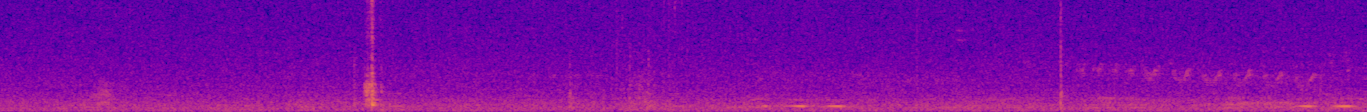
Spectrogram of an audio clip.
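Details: A Eurasian hoopoe gives its mating call, soft, low, hollow hoots in pairs repeated after a pause, over a quiet background with a sharp click and faint high chirps.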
